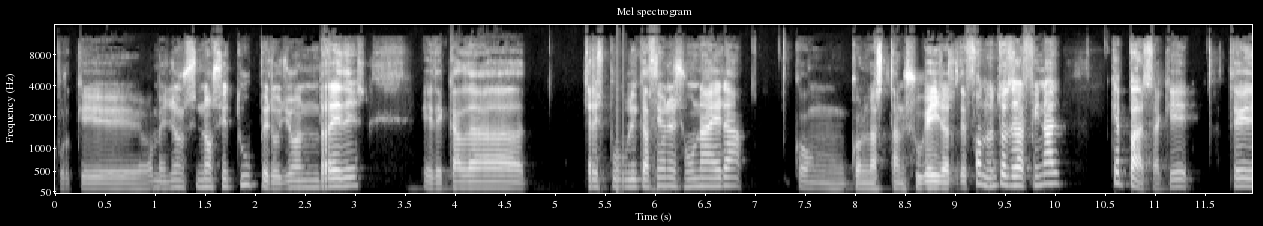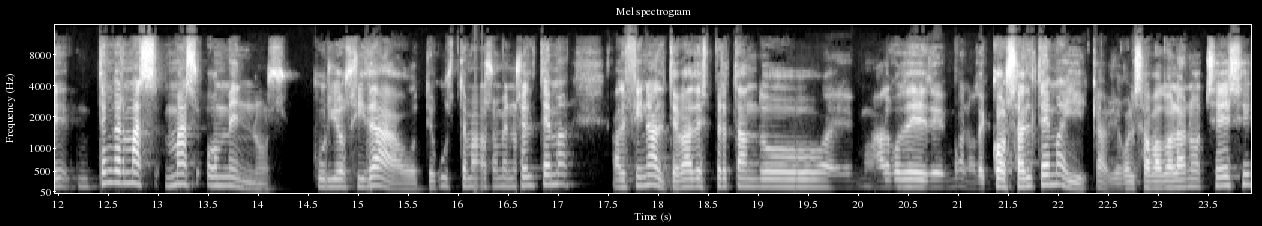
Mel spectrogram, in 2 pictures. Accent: Galicia, Spain; yo soy gallego de pura cepa

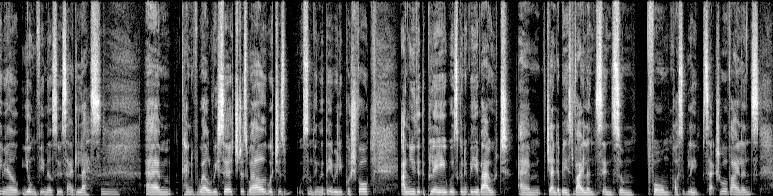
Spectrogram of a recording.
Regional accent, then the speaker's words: North East England, United Kingdom; I'm a writer from the Northeast

